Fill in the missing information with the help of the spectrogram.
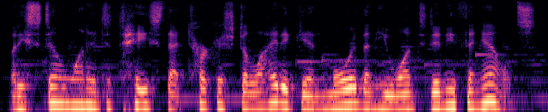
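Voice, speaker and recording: A man reading a children's story aloud as an expressive audiobook narrator. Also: medium pitch, brisk, faint music behind.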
